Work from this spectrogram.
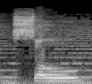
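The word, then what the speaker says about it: Soudan: S-U-D-A-N is the modern day spelling. However, the antiquity spelling was S-O-U-D-A-N, So-U-Dan, which is simply two words combined into one, So-U-Dan.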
